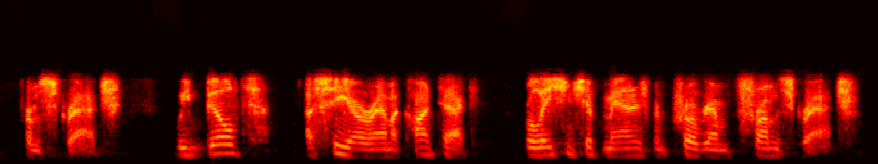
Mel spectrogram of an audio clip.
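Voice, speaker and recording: A man with an American accent has an ordinary speaking voice, pitched fairly high and delivered at a moderate pace. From United States. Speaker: executive recruiter and author. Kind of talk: podcast interview.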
